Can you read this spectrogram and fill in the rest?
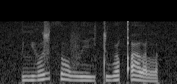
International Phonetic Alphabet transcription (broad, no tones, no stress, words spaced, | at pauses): lʲɔzθɔ vei̯tuqʼɤlˠ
